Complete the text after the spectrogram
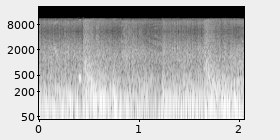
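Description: A rocket bursts with a loud blast.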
